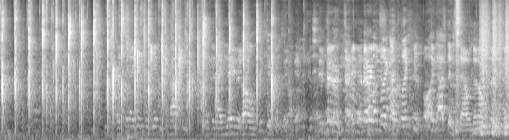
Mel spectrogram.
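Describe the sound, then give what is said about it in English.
An audience applauds the songwriters with sharp, loud hand claps for about five seconds. The clapping thins out and gives way to crowd chatter and murmuring voices. “A round of applause for all of our songwriters.”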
